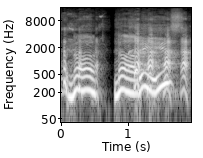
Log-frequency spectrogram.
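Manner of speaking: high, loud, disbelieving protest; hammed-up outraged disbelief; shocked denial. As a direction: refuse to believe it.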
